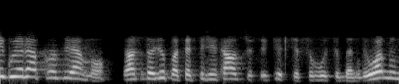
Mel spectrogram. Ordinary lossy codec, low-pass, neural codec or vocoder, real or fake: AAC, 48 kbps; 7.2 kHz; codec, 16 kHz, 0.5 kbps, FunCodec, trained on Chinese and English, 25 frames a second; fake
